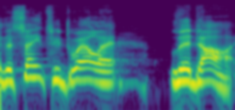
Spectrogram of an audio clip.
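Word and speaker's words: Lydda: Saints who dwell at Lada it's how I pronounce it actually in Greek it's Ludo but I just look at it and say little can y'all say Amen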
